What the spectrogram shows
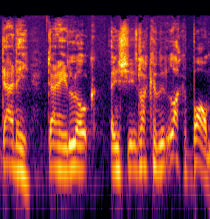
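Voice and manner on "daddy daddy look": acted, mock-startled voice, freezing up. Father retelling how his daughter reacted to a dropped lighter, imitating startled daughter. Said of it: "she froze and went".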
